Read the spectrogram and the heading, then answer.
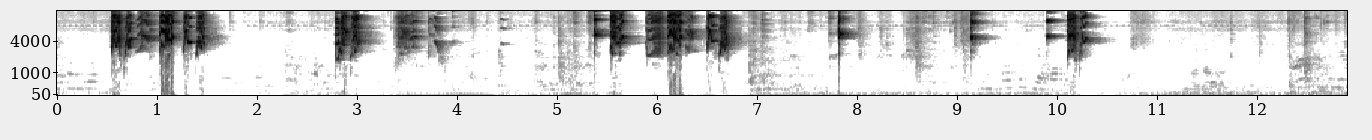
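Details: Morning calls of caged gray and yellow-green lovebirds, a hen ready to lay: bursts of shrill, rasping chirps, then sparse single high tweets fading into low background hum.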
